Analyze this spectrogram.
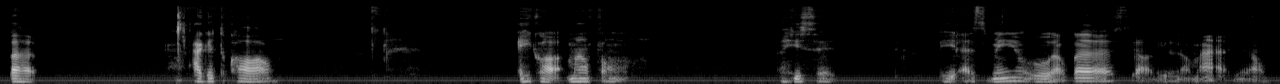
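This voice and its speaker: A woman's voice: a bass voice, gravelly, a little hiss or hum, rough recording. A woman hosting a show who tells a personal story in a casual, chatty way and keeps addressing her listeners as "y'all.". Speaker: host.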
